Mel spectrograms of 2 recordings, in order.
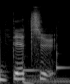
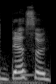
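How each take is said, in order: First: The middle consonant is a ch-like sound. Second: The middle consonant is a plain s sound. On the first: Cutesy baby talk. "when you do baby talk in Japanese ... they'll go detsu" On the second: Ordinary polite speech. "instead of desu"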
